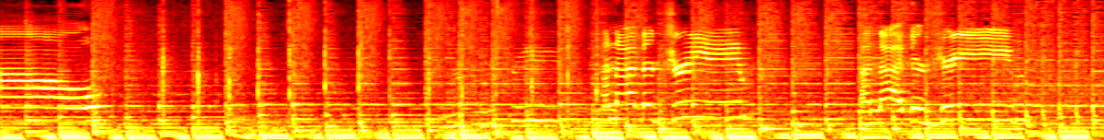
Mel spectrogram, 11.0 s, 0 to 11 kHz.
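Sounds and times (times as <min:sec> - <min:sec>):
karaoke backing track: 0:00.0 - 0:11.0.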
